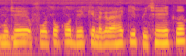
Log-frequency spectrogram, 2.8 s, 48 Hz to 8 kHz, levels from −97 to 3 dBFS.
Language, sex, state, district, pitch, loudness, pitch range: Hindi, male, Chandigarh, Chandigarh, 165 Hz, -14 LUFS, 155-170 Hz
